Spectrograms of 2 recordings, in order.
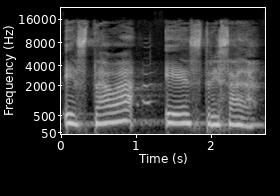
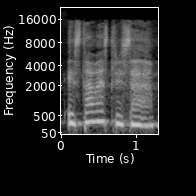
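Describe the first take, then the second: First: Drawn-out stressed sigh. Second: Said in the usual way. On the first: Shown as a demonstration.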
